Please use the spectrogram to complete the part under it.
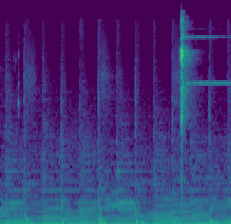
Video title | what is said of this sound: Silver prize from TSC | Oh, lovely little ring. Can you hear that? Beautiful. Definitely silver. Very, very nice.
